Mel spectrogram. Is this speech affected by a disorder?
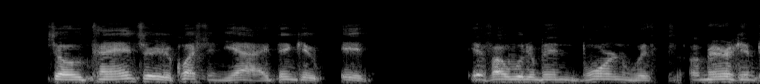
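Yes: cerebral palsy; see and hear.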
